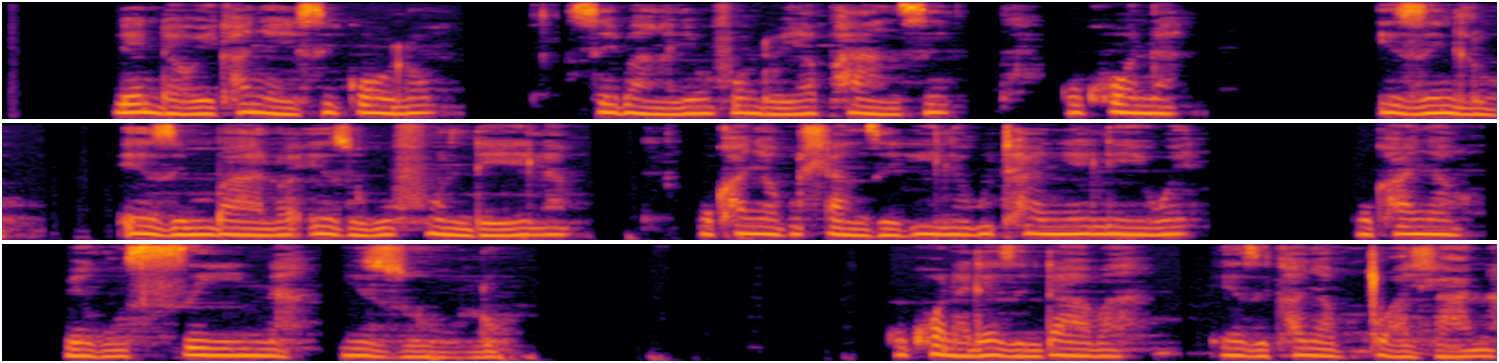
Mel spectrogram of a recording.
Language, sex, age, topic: North Ndebele, female, 36-49, education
